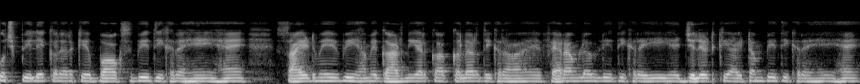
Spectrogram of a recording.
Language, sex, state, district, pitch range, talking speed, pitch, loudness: Hindi, male, Punjab, Kapurthala, 145-155 Hz, 215 wpm, 150 Hz, -17 LUFS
